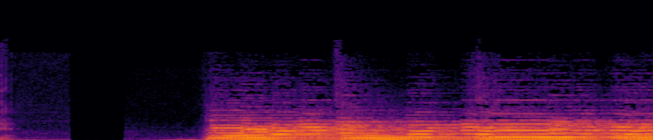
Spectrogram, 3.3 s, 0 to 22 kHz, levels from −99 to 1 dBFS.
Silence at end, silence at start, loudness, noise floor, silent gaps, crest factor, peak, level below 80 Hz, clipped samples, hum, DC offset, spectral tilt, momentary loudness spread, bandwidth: 0 s; 0 s; -27 LUFS; -74 dBFS; none; 16 dB; -14 dBFS; -62 dBFS; under 0.1%; none; under 0.1%; -7 dB/octave; 4 LU; 10 kHz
